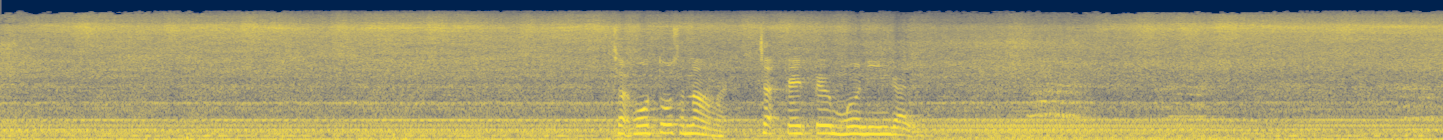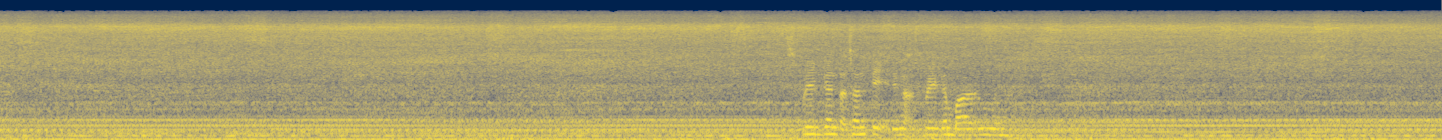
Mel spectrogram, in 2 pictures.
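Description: A spray gun hisses steadily as it sprays paint.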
